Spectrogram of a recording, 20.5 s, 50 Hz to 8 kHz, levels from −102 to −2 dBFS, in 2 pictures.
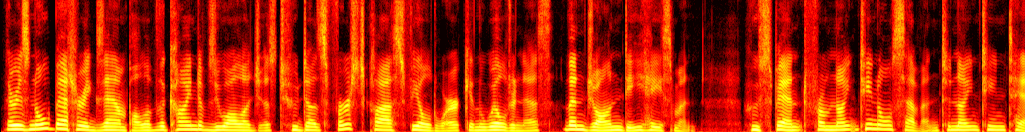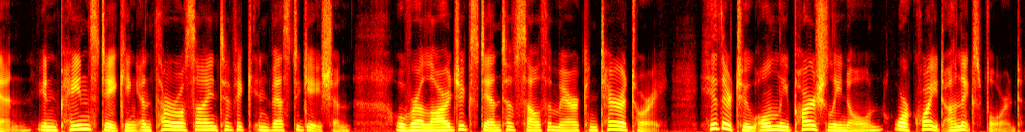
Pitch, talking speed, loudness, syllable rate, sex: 195 Hz, 155 wpm, -20 LUFS, 5.0 syllables/s, female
